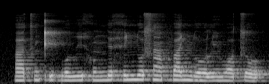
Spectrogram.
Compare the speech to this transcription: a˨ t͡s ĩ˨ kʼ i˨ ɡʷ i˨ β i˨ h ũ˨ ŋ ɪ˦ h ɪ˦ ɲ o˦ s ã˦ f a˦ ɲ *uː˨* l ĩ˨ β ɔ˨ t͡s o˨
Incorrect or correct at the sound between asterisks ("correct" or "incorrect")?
incorrect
